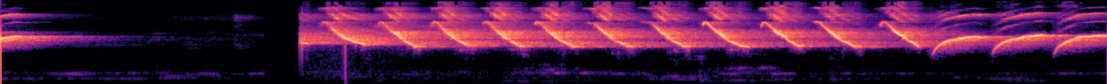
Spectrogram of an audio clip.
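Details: Atlantic canary in breeding condition singing a long roll: one short note, a pause, then a fast trill of repeated rising whistled sweeps, about four per second, ending in broader upswept notes.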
